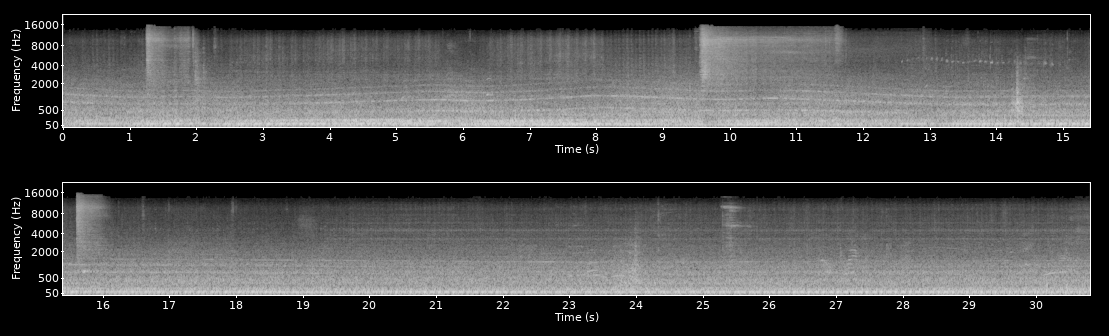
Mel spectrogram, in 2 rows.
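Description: Sacramento Northern 402 diesel switcher locomotive idling with a steady low engine rumble. A burst of hiss lasts about two seconds roughly a third of the way in, and there are a couple of brief sharp sounds.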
